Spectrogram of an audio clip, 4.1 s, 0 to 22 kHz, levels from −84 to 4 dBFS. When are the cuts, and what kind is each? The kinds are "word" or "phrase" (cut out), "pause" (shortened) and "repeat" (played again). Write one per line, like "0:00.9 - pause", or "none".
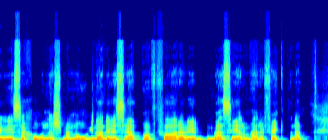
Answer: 0:01.9 - word
0:02.6 - word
